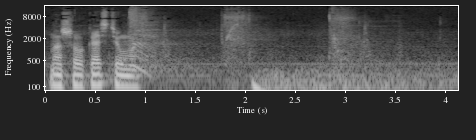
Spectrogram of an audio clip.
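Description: A rope-like line whips and whooshes through the air.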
